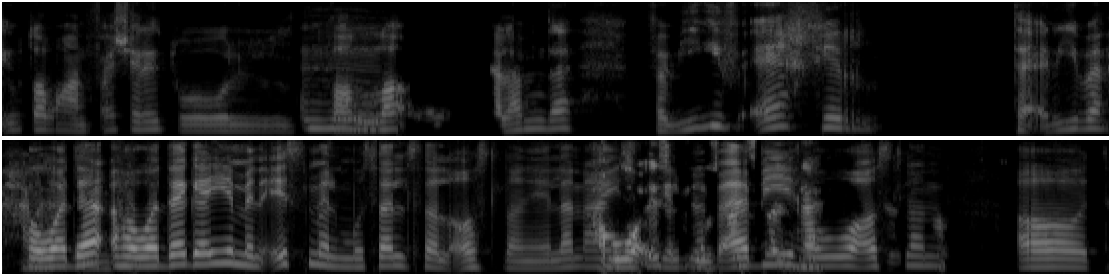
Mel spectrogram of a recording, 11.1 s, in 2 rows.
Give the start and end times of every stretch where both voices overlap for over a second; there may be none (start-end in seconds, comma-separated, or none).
8.5-10.2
